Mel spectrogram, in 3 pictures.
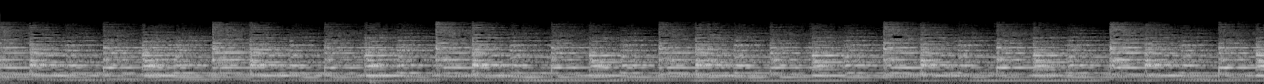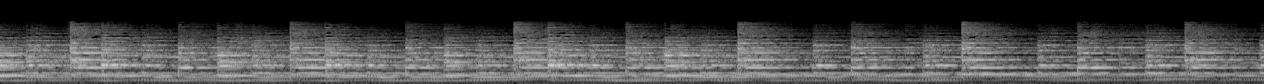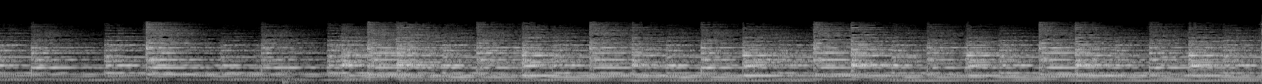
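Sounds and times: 
bells ringing: 0.0s - 37.8s.

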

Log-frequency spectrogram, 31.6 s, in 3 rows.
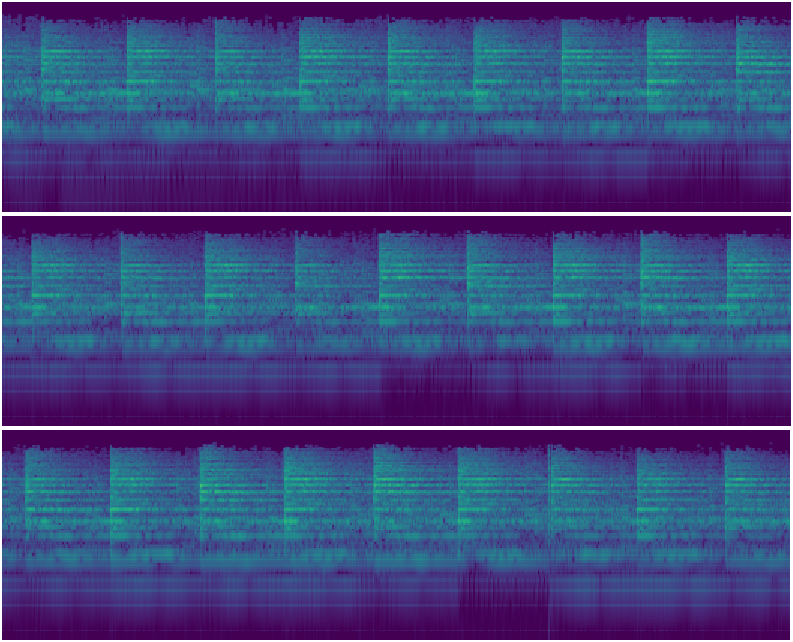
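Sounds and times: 
church bells ringing: 0.0s - 31.5s.

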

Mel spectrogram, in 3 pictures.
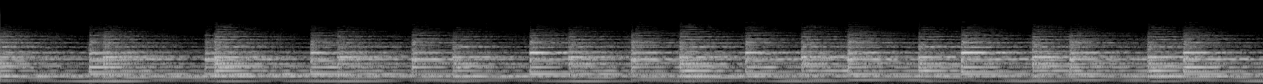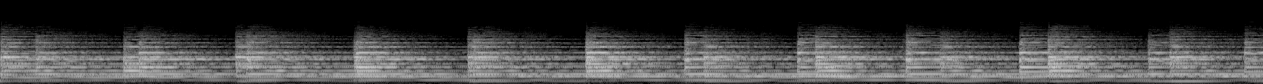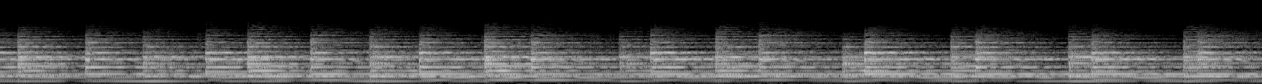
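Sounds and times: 
church bells in Polcenigo: 0.0s - 37.8s.

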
